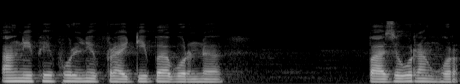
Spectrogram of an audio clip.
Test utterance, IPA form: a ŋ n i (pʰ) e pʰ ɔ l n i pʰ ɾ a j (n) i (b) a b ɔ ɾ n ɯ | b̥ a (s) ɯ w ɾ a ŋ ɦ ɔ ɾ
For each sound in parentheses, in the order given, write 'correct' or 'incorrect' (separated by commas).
correct, incorrect, correct, incorrect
